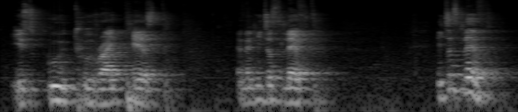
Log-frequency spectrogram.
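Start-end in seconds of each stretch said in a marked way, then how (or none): 0.1-1.5 put-on low, level Finnish accent. Retelling what a mentor said at the desk: imitating a very low Finnish voice. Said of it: "speak to me in a very low Finnish voice".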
